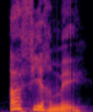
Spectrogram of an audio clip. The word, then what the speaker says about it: affirmer: Affirmer. Okay, even if we've got two F, well, only one should be pronounced, so affirmer.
